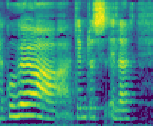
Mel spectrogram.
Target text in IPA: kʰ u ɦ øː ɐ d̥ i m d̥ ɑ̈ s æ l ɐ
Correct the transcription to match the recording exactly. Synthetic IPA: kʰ u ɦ øː ɐ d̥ e m d̥ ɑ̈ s e l ɐ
